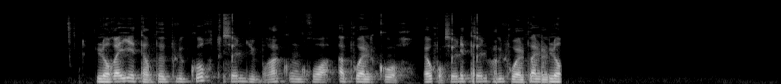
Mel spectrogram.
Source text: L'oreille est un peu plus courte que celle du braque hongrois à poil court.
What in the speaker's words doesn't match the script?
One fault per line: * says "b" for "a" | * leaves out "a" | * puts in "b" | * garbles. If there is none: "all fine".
* leaves out "que"
* garbles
